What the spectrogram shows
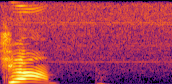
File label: JUMP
